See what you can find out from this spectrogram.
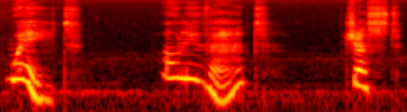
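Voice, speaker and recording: A woman's voice: very high-pitched, wildly swooping pitch, extremely slow, a little mellow, no echo, heavily acted. A woman playing a poised, sensible opera singer who also narrates a period comedy audio drama. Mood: poised, puzzled.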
